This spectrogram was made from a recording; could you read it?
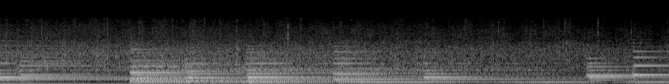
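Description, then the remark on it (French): A crowd claps steadily and continuously for the power of God, a dense patter of applause that never lets up, over sustained organ-like chords that shift every second or two. “Quelqu'un devrait applaudir plus fort que ça, la puissance de Dieu.”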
